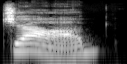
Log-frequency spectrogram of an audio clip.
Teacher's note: we cannot continue the final B sound. We stop the airflow by closing our lips. Therefore, B is a stop.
